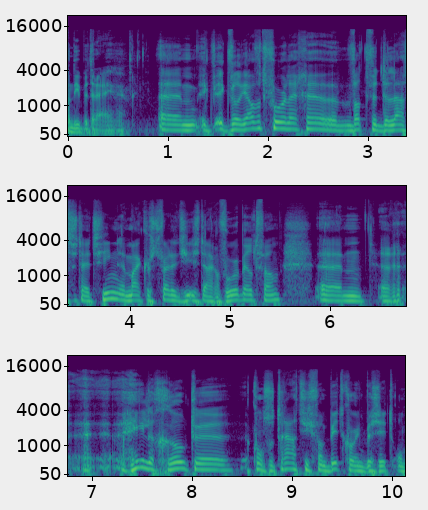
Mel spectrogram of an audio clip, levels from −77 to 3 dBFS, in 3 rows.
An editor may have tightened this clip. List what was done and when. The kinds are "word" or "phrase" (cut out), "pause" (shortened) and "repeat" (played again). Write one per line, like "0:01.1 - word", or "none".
0:06.5 - phrase
0:08.6 - word

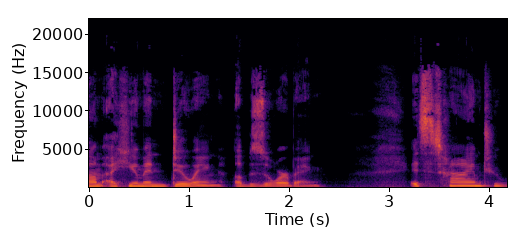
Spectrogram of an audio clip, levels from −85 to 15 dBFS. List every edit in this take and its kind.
0:01.4 - word

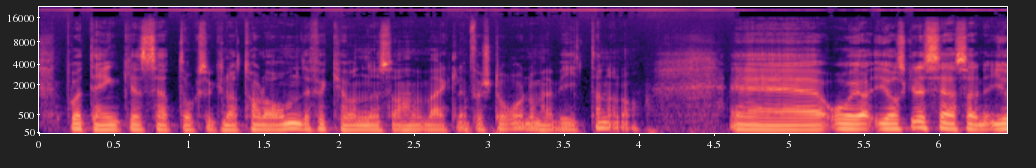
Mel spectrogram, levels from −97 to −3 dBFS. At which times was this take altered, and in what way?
none

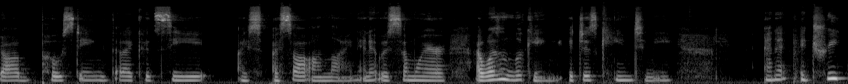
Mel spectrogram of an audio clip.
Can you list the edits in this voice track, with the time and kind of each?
0:02.1 - pause

